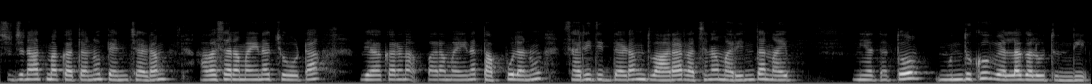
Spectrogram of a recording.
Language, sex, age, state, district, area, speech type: Telugu, female, 18-30, Andhra Pradesh, Sri Satya Sai, urban, spontaneous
